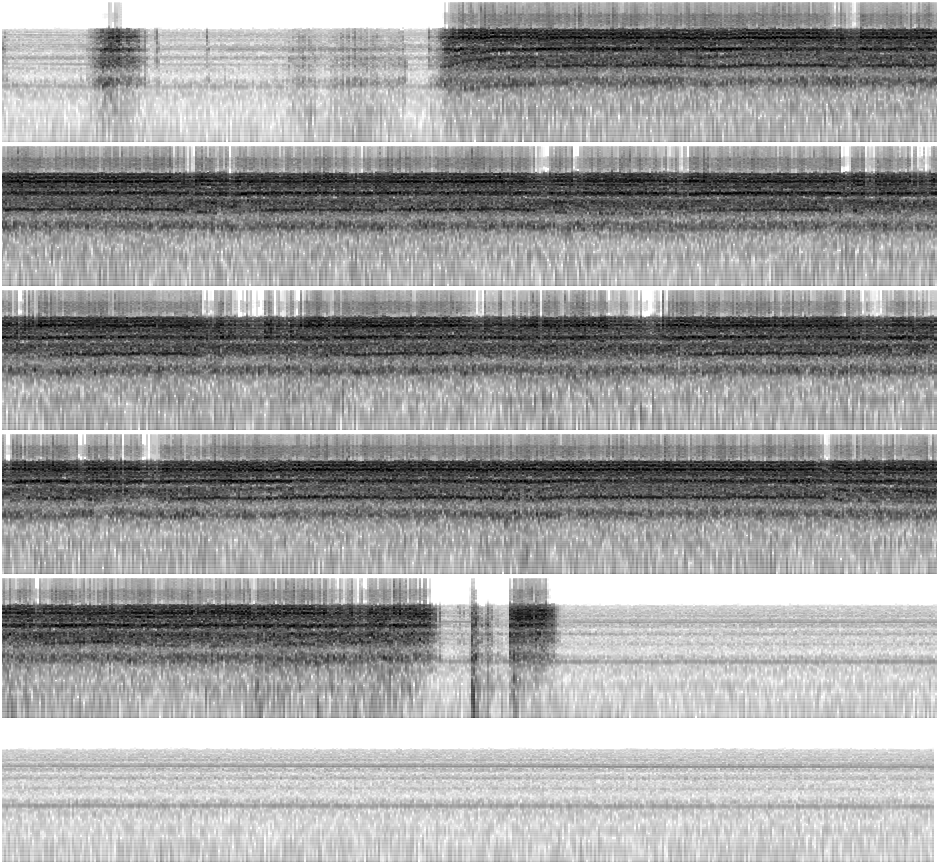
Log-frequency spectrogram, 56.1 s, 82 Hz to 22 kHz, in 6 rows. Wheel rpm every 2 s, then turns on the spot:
10, 10, 170, 230, 230, 230, 230, 210, 220, 210, 220, 220, 210, 230, 220, 230, 220, 230, 210, 210, 140, 20, 0, 0, 0, 0, 0, 0.
2-4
